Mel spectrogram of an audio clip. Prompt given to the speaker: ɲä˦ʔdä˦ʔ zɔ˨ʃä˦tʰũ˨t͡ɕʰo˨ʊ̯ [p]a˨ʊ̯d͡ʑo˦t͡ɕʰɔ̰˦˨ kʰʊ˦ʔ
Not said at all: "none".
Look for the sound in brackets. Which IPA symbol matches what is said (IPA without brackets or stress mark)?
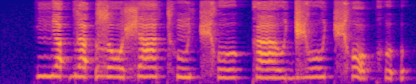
k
